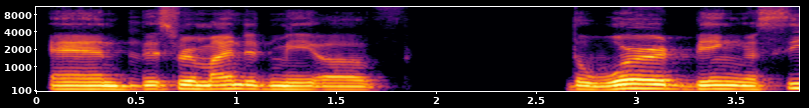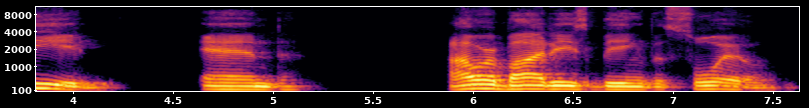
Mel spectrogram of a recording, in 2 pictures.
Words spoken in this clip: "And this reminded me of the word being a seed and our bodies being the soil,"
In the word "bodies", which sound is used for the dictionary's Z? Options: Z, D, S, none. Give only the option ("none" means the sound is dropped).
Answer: Z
